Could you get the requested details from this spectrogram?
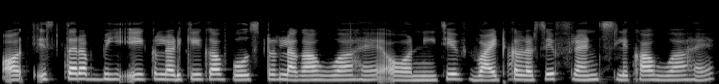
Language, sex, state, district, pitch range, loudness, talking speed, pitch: Hindi, female, Chhattisgarh, Sukma, 210-235 Hz, -17 LUFS, 165 wpm, 215 Hz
